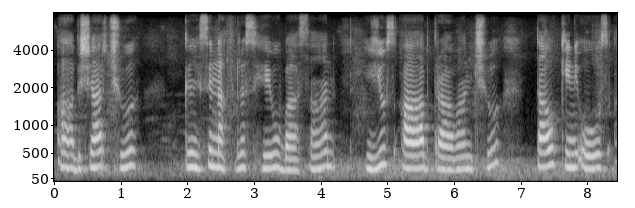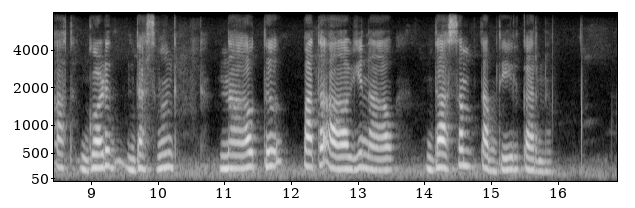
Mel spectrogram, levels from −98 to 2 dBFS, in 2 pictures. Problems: background sounds at intervals, background conversations at intervals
